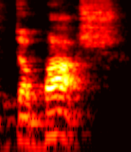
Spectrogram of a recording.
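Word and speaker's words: דבש: And how you say honey in Hebrew is dabash.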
